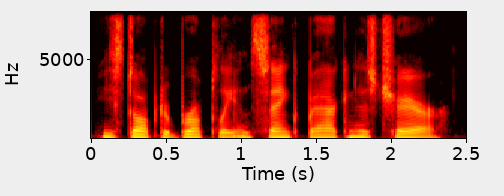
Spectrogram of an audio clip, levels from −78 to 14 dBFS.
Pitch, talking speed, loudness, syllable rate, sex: 175 Hz, 215 wpm, -17 LUFS, 5.2 syllables/s, female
